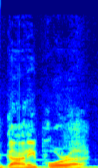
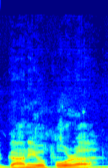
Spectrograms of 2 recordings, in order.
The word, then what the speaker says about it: Goniopora: This is a Gonipora, or Goniopora, depending on how you pronounce it, where you're from, but that's a Gonipora coral.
